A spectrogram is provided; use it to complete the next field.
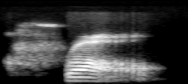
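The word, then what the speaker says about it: kraal: dig what's called a crawl and that is an interesting thing crawl does not sound like an english word and you see it's spelled k-r-a-a-l and i actually have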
